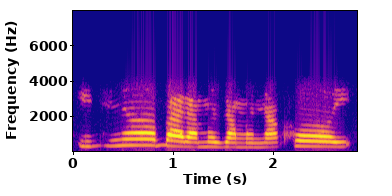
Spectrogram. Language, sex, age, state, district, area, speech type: Bodo, female, 30-45, Assam, Chirang, rural, conversation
